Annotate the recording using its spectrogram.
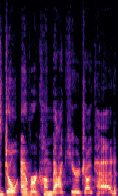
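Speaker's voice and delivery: put-on distressed, upset speech. Retelling a father sending his son away: imitating distressed speech. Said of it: "really distressed".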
